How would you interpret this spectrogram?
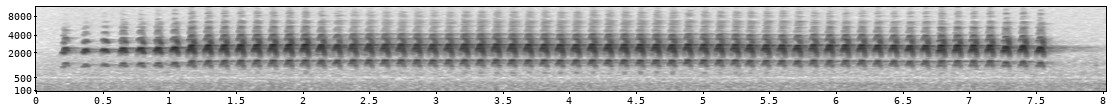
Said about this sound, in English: And the northern flicker's loud kek, kek, kek, kek, kek, kek.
